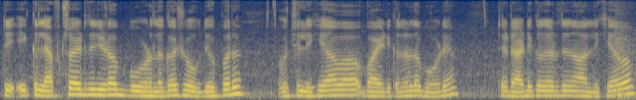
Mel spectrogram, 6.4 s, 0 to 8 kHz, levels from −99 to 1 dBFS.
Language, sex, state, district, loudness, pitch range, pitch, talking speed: Punjabi, male, Punjab, Kapurthala, -15 LUFS, 135-160 Hz, 145 Hz, 255 wpm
